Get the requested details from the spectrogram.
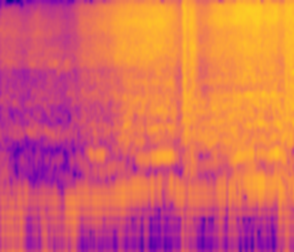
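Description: A rally car engine revs hard as the car accelerates closer.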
